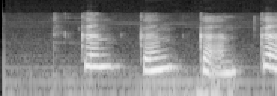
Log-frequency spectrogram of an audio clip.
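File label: "Gen", Chinese syllable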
